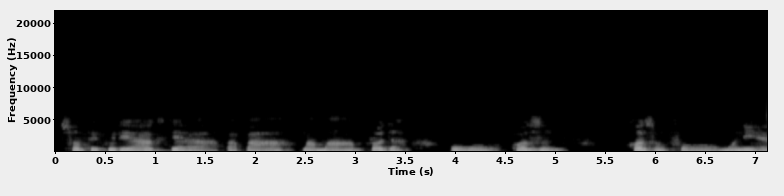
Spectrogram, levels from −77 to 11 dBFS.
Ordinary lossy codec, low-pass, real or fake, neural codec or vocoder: none; 5.4 kHz; real; none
